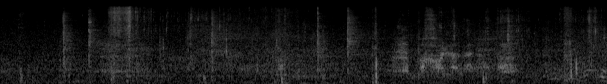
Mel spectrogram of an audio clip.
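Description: Footsteps on a trail covered in dry fallen leaves and dwarf bamboo, the leaves crackling irregularly underfoot.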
